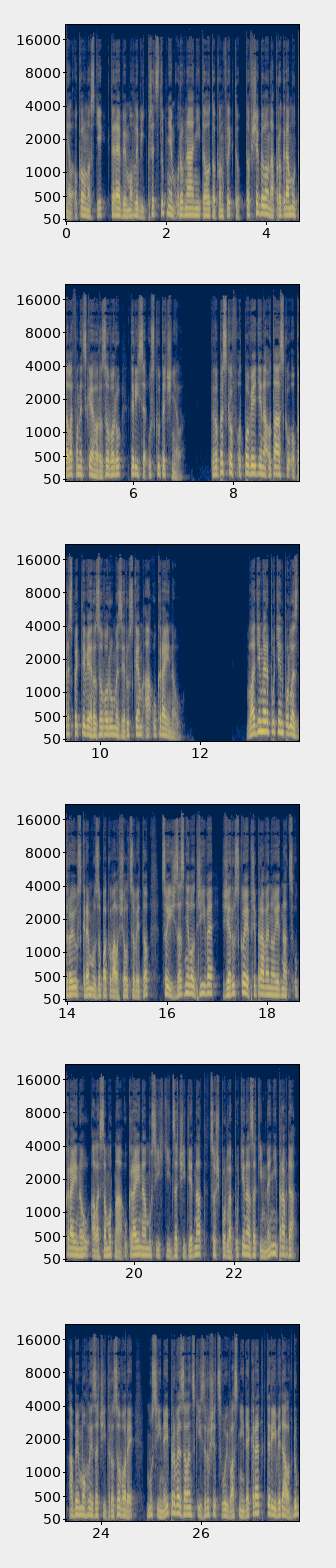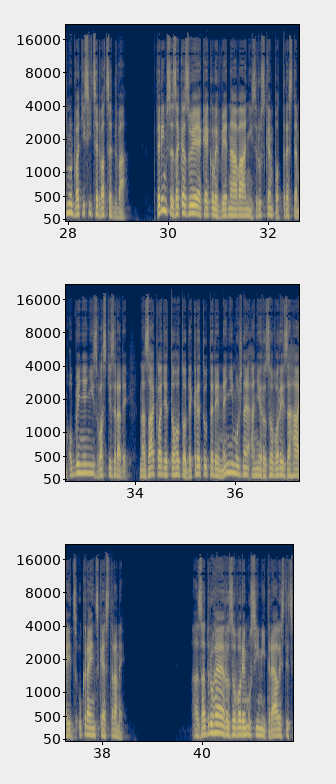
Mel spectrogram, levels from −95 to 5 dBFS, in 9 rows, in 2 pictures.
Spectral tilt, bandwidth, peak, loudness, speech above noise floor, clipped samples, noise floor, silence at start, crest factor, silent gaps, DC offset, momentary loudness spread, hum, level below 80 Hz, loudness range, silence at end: -5 dB/octave; 18.5 kHz; -2 dBFS; -20 LUFS; 45 dB; under 0.1%; -64 dBFS; 0 s; 16 dB; 11.89-12.63 s, 38.72-39.47 s; under 0.1%; 7 LU; none; -56 dBFS; 3 LU; 0.05 s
